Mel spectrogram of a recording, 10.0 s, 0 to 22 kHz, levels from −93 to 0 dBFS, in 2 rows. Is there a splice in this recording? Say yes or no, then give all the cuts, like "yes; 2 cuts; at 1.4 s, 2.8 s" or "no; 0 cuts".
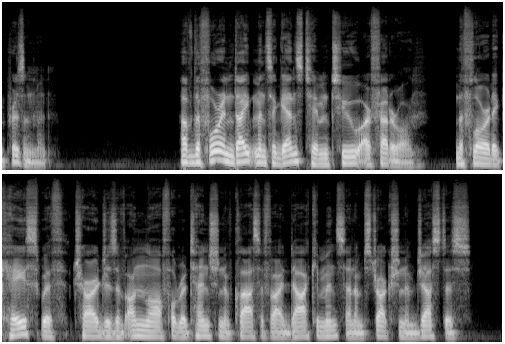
no; 0 cuts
